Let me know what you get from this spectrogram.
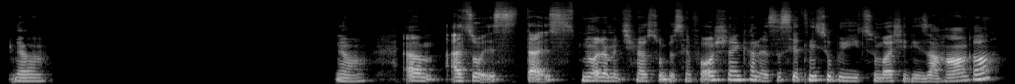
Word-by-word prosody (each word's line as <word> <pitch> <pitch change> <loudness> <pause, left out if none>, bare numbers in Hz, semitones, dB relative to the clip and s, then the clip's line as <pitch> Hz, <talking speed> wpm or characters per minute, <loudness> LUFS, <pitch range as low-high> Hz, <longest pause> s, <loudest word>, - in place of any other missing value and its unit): Ja. 155 0 -2 2.9
Ja. 150 +3 -5 0.3
Ähm, 220 +6 +2
also 170 +1 +3
ist 195 +3 -1
da - - +7
ist 210 +2 -4
nur 175 -1 +3
damit 165 +5 0
ich - - -7
mir 160 - 0
das 160 0 -3
so - - -3
'n - - +1
bisschen 220 +1 -5
vorstellen 210 +1 +1
kann, 205 -4 -1
es 155 0 -4
ist 205 +3 -2
jetzt 195 +3 -4
nicht 200 +1 +1
so 195 -2 -2
wie 160 -3 -4
zum 155 - -6
Beispiel 155 0 0
die 140 - -6
Sahara? 175 - +3
175 Hz, 160 wpm, -23 LUFS, 155-210 Hz, 2.9 s, da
